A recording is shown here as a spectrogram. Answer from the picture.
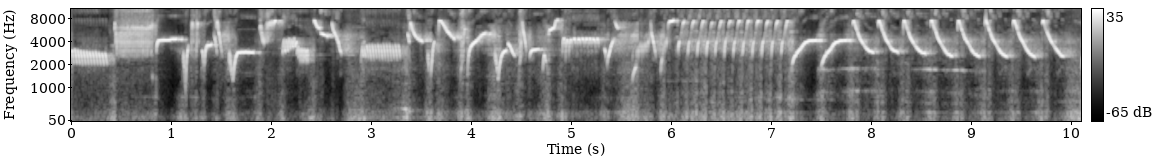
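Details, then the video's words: Saffron finch calling to a companion in a varied stream of held tones, sharp chips, buzzy high trills and a closing sequence of regular hooked whistles. "O SOM DE UM CANÁRIO CHAMANDO SEU AMIGO"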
